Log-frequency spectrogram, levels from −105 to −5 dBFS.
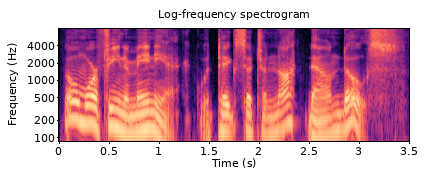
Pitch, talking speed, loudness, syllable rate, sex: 135 Hz, 155 wpm, -18 LUFS, 3.9 syllables/s, male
